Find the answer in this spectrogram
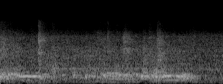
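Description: Domestic pigeons cooing: low, wavering coos, with a few light clicks.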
